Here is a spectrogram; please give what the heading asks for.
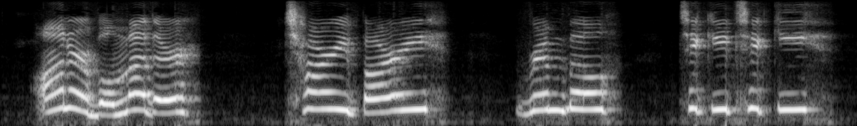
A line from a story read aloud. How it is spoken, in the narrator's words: gasped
